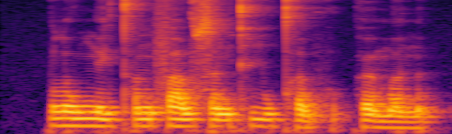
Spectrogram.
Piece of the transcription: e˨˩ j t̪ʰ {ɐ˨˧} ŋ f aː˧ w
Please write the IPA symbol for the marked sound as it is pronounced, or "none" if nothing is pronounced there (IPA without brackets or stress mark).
ɐ˧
